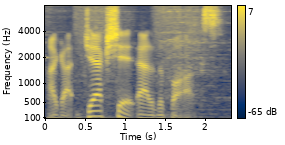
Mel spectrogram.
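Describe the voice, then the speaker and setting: A man's voice: low-pitched, huge pitch swings, measured pace, vocal fry, a bit bright. A man chatting casually on a live stream while playing, rambling with lots of "like" and the odd swear word. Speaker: streamer playing an online game. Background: game music.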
